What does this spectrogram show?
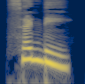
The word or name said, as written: ಸಡ್ಡು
